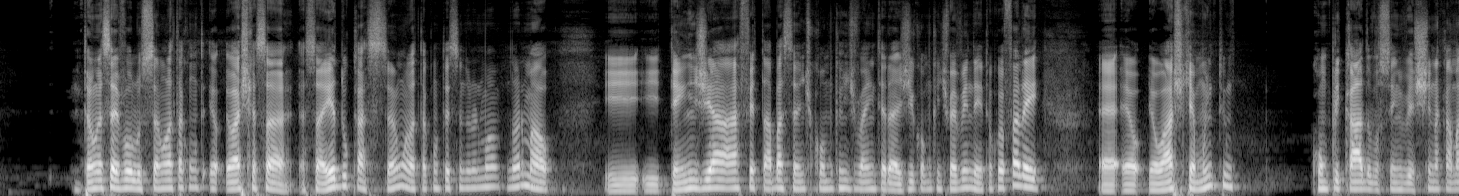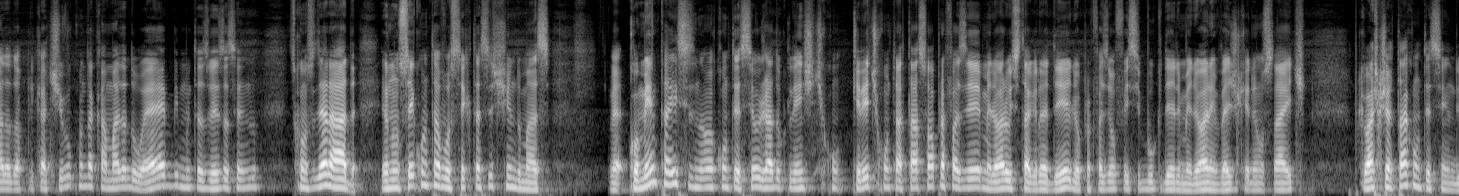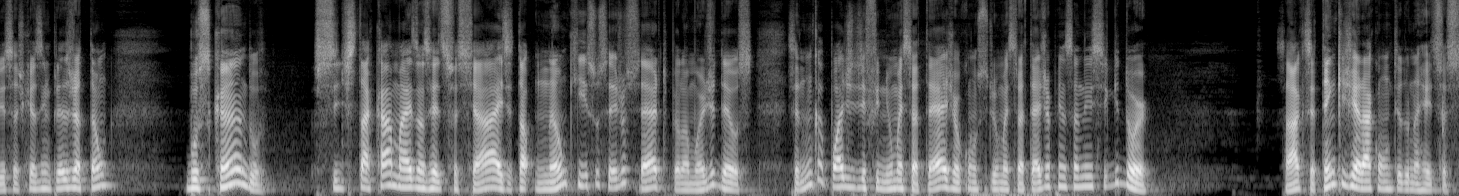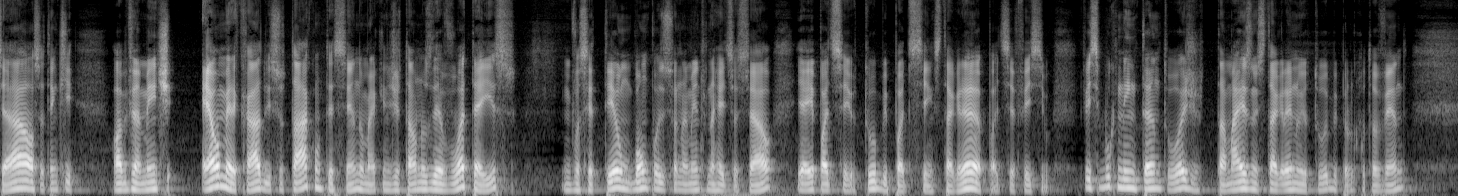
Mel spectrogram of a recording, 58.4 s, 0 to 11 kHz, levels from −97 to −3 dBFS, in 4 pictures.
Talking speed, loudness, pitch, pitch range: 220 wpm, -20 LUFS, 130 Hz, 115-150 Hz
